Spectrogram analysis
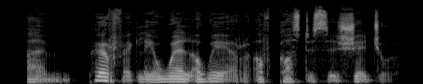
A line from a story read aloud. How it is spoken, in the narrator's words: Zilwicky rumbled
